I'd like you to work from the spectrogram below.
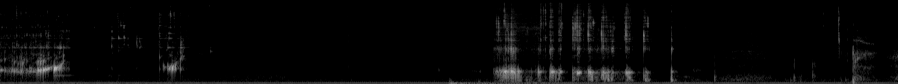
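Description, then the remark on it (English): Water being poured into a glass, with a couple of brief drips early on, then a few seconds of bubbly, glugging pour at a quiet level. “Maybe I'll have a glass of water.”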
